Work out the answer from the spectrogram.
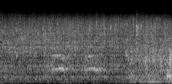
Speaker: This goes into a stand pipe to drain. So, you'll probably hear the gurgly gurgly.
